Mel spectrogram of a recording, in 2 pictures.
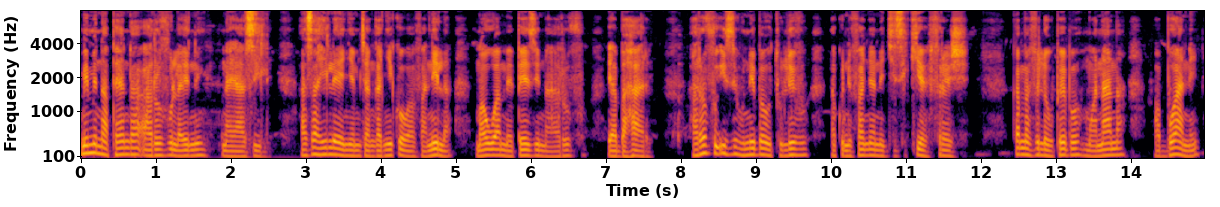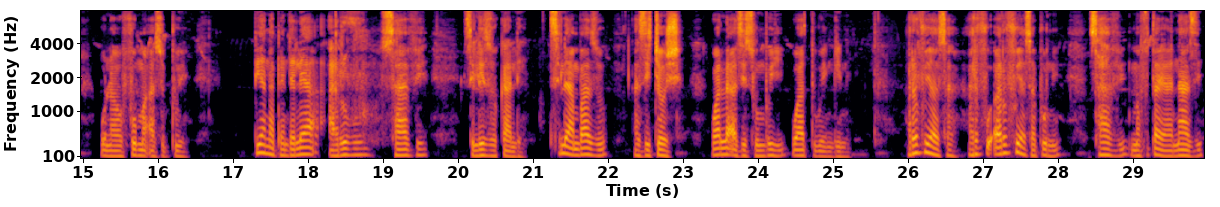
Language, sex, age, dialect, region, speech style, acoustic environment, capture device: Swahili, male, 25-34, Kenya - Mombasa, Kenya, relaxed, nature, mobile / Linux / Chrome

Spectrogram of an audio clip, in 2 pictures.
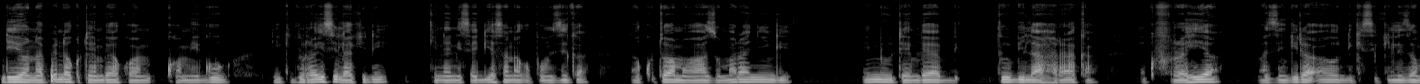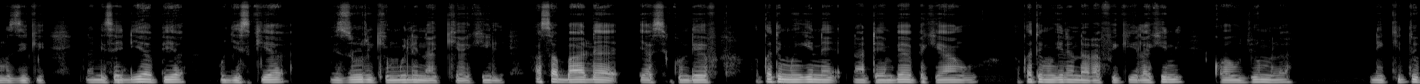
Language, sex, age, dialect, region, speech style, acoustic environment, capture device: Swahili, male, 18-24, Kenya - Nairobi Sheng-influenced, Kenya, relaxed, silence, mobile / Linux / Chrome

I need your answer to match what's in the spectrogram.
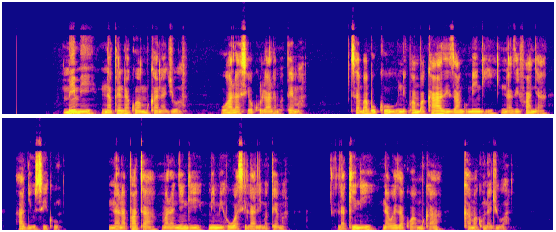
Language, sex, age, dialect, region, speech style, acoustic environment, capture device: Swahili, male, 25-34, Kenya - Mombasa, Kenya, relaxed, silence, desktop / Windows / Chrome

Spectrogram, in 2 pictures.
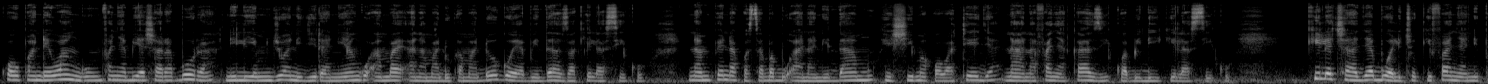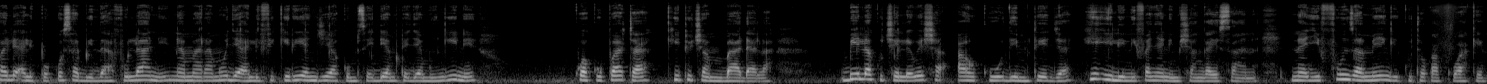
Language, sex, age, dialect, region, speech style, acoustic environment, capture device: Swahili, female, 25-34, Kenya - Nairobi Sheng-influenced, Kenya, happy, silence, desktop / Windows / Chrome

